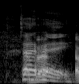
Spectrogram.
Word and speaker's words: Taipei: Taipei.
